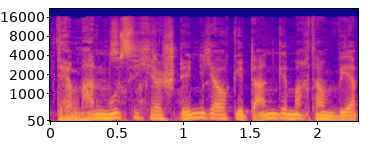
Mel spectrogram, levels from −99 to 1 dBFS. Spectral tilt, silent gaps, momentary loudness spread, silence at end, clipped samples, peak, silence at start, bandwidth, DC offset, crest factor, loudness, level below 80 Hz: -5.5 dB/octave; none; 4 LU; 0 s; under 0.1%; -8 dBFS; 0.05 s; 17 kHz; under 0.1%; 12 dB; -21 LUFS; -42 dBFS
